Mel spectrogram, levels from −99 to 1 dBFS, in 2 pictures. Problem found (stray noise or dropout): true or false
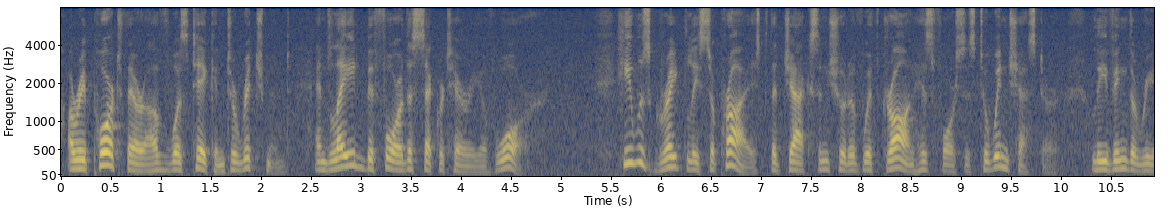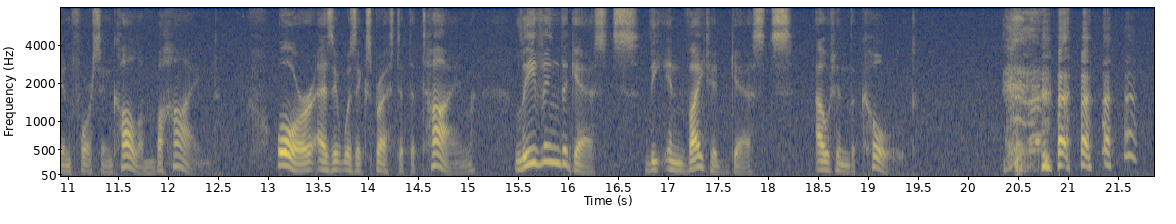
true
